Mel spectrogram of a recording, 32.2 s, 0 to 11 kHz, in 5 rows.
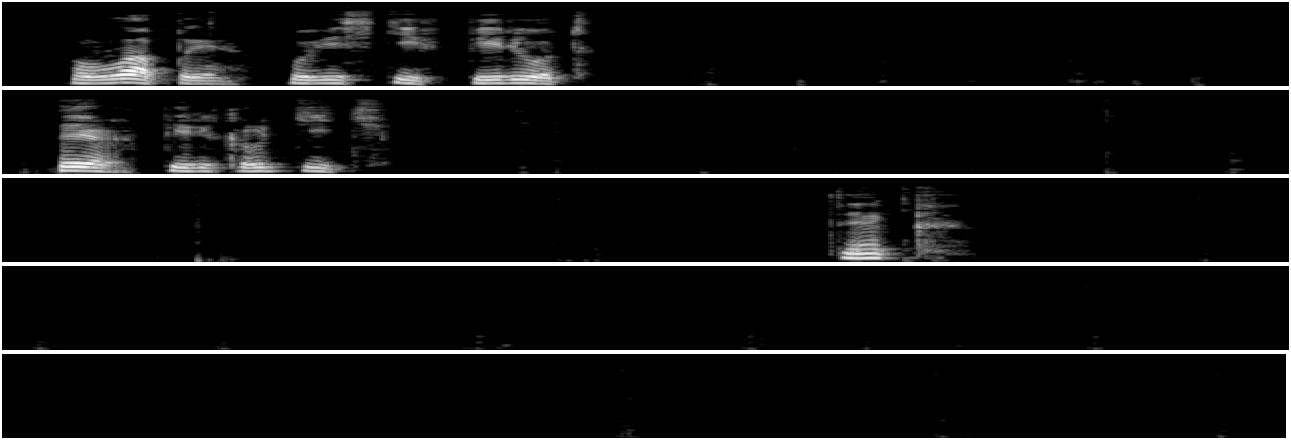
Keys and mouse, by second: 0.9-3.7 drag, 6.4 r, 9.2 click, 11.8 click, 13.8 r, 18.8-19.7 drag, 20.4-21.9 drag, 23.0-23.7 drag, 24.7-28.9 drag, 31.8-32.1 drag.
